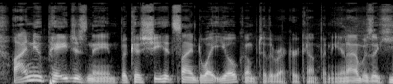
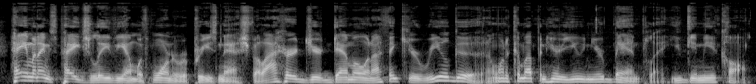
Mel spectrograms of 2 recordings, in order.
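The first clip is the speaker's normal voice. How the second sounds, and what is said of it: Put-on Southern accent. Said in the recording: “this Southern accent”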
